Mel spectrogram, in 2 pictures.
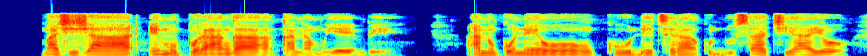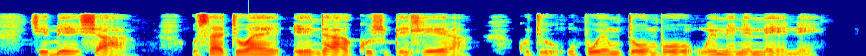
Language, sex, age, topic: Ndau, male, 36-49, health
